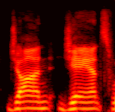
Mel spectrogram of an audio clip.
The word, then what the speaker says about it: Jantsch: John Jantsch, which is pronounced like pants, but spelled a little bit different.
